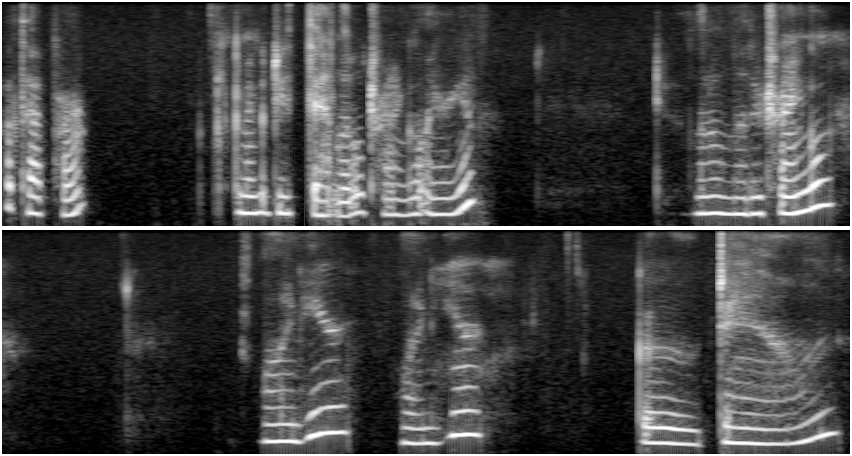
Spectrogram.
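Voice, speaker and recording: A young woman chatting casually on a live stream while she draws, soft and half-whispered, sniffly, her voice going hoarse. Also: on the high side, slow pace, long pauses, no room sound. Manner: soft, often half-whispered, hesitant and rambling.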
